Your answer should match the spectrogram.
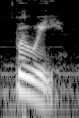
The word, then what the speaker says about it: Bowie: no warning he pulls out this huge Rusty Bowie knife it's actually pronounced buoy what no it's like the last name like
